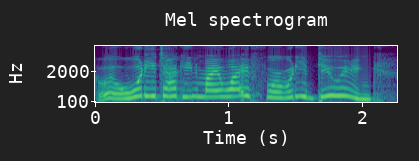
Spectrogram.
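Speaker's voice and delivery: put-on furious yelling, very high-pitched. Retelling how a man confronted an older man screaming at his wife, imitating an enraged yell. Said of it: "he like went crazy".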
